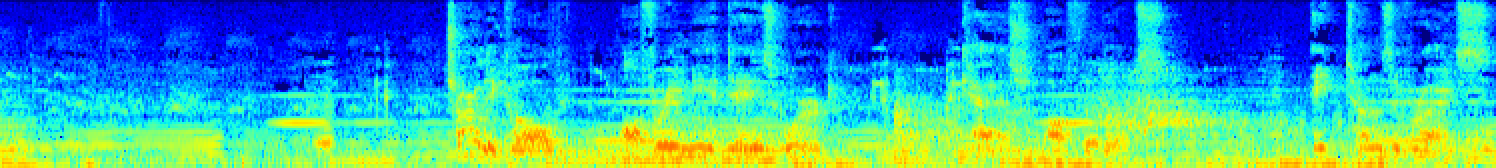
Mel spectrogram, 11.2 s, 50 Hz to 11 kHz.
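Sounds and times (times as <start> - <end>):
flock of red-winged blackbirds calling: 0.0 - 11.2
speech: 3.4 - 8.8, 9.8 - 11.2.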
